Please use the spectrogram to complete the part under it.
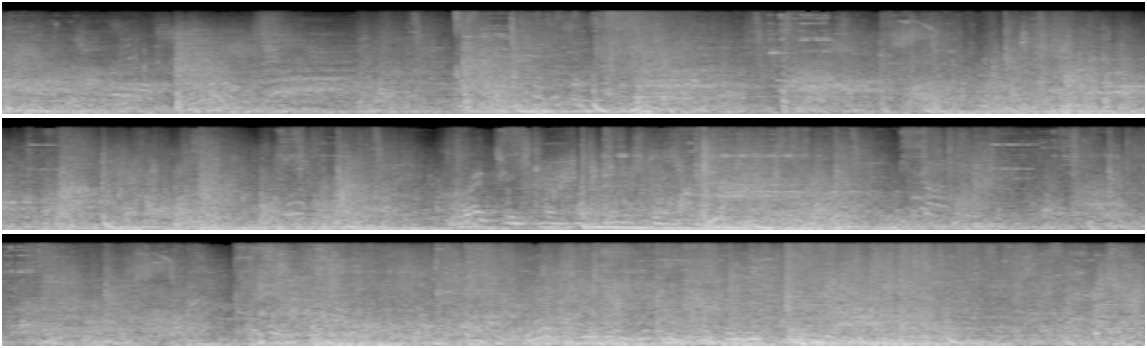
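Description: Magic blasts crackle and whoosh in a fast, busy fight.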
